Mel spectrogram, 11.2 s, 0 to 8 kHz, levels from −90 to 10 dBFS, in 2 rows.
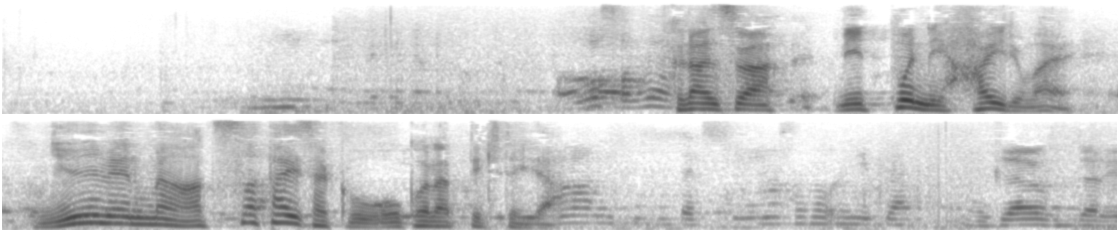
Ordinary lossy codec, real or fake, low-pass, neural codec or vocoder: MP3, 32 kbps; fake; 7.2 kHz; codec, 16 kHz, 1 kbps, X-Codec, HuBERT features, trained on balanced general audio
